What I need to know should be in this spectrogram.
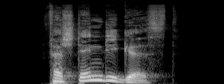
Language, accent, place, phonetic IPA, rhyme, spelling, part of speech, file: German, Germany, Berlin, [fɛɐ̯ˈʃtɛndɪɡəst], -ɛndɪɡəst, verständigest, verb, De-verständigest.ogg
- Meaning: second-person singular subjunctive I of verständigen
